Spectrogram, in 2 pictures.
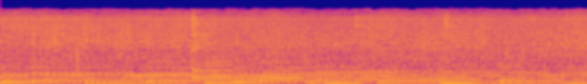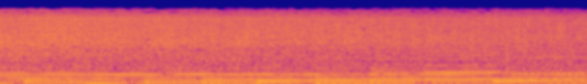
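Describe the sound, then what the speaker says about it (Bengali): Snake gourd fries in a pan over a medium gas flame, giving a steady, close sizzle that runs unbroken throughout, with soft background music underneath. "প্রায় আমার চিচিঙ্গি ভাজা হয়ে এসছে।"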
